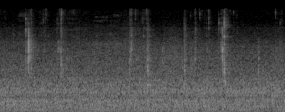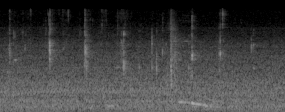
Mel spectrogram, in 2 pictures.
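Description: A person chewing a mouthful of food, with scattered small wet clicks and smacks of the mouth.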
